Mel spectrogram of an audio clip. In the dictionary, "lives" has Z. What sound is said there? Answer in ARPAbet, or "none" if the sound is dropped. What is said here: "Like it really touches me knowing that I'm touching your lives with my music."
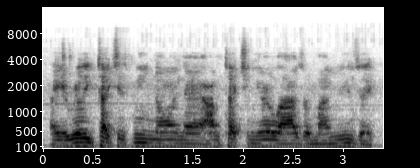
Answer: Z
